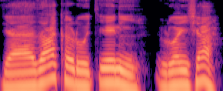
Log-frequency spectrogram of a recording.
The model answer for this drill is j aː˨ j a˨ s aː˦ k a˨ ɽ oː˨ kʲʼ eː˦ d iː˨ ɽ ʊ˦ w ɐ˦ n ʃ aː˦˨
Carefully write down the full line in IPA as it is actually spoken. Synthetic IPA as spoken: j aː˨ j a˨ z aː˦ k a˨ ɽ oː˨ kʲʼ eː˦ n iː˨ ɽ ʊ˦ w ɐ˦ n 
